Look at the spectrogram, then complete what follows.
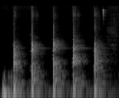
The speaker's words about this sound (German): Ich klopfe mal auf den Tisch.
